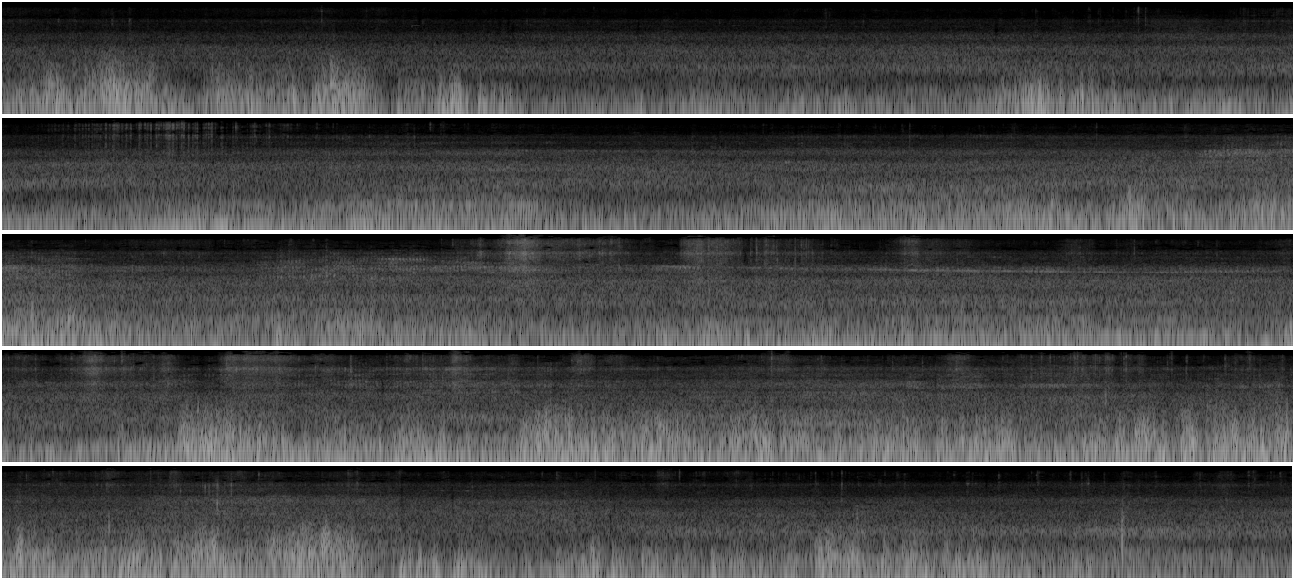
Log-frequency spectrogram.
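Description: Wind buffeting the microphone: a rumbling, gusty roar that swells and eases, louder in the last third.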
